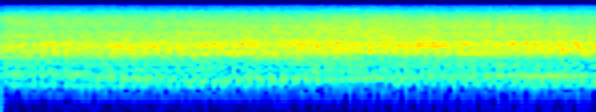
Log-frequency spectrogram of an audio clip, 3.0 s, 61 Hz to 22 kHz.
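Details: Mercedes GT63 AMG following a 2-minute hold at about 3000 rpm: engine settles to a smooth, even idle with no knocks or rattles; normal idle, fault code did not return on scan.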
